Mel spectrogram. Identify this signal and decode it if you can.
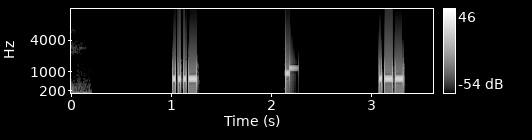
Morse code, heard as a keyed tone, about 46 wpm, 700 Hz. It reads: V W
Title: Single Letters 45wpm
